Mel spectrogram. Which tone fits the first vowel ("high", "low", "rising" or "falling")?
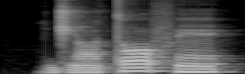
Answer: low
